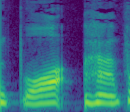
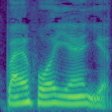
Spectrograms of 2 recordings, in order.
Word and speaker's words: 白: 应该是念薄哈，不过因为后面紧接着佛，这薄佛言就不太好，不太顺哈，所以大家都念成白佛言也可以，这个都无所谓，约定俗成就可以哈。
